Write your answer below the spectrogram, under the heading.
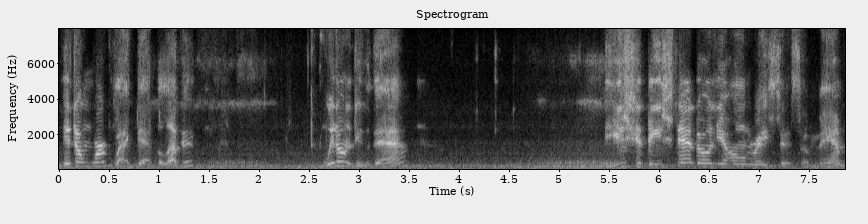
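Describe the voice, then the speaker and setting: A man runs a heated live call-in show. He talks over his guest and stacks up quick "no, no" denials. His voice has a very bright, cutting edge, and faint noise hums under it. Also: medium pitch, low-quality recording. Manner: forceful, interrupting, repeats "no, no". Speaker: live stream host.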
